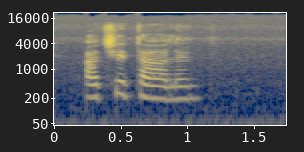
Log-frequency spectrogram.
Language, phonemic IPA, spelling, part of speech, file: Italian, /at͡ʃeˈtale/, acetale, noun, It-acetale.ogg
